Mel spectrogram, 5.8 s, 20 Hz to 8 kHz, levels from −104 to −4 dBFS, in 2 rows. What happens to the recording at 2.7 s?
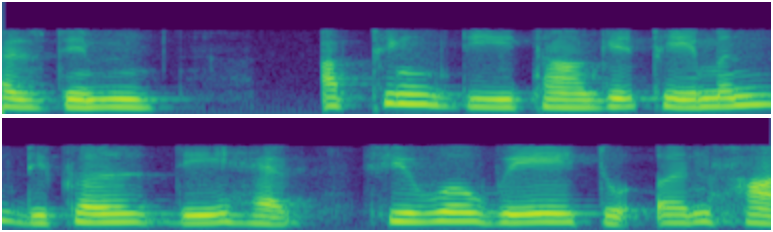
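Nothing goes wrong at 2.7 s: the speech carries on intact, with only the narrow telephone band of G.711 coding, which leaves nothing above about 3.9 kHz.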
